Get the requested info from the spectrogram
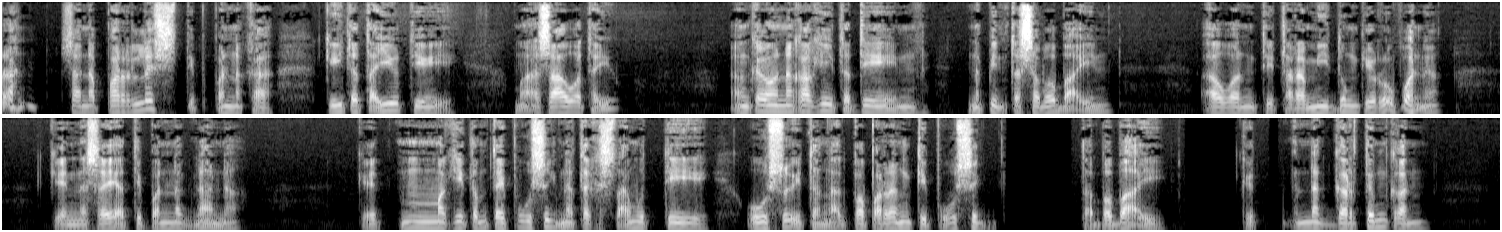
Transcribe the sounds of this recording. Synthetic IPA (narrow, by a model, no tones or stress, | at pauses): an | sanapaɾlɛst̪ipḁpanːaka | kiːt̪at̪a̰jot̪i | ma̰ʔa̰saːwat̪a̰jo | a̰ŋkanɐkakiːt̪at̪i | napɪnt̪asɐbaba̰ːʔɪ̰n | ʔawant̪it̪aɾamid̪ʊŋt̪ɪɾupana | kajanasaja̰t̪ipanːaɡ̚na̰na | ka̰jat̪̚makit̪amt̪ajpuːsɨɡ̚nat̪akast̪a̰ːmʊt̪ːi | ʔuːsoʔit̪aŋaɐ̰ɡ̚papaɾaŋt̪ipuːsɨɡ̚ | t̪a̰baba̰ːʔɪ̰ | kanaɡːaɾt̪ɨmkan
